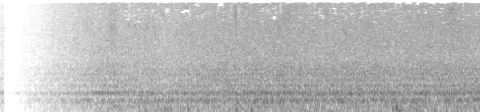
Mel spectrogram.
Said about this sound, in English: This lovely buzz is brought to you by bees active in a blossoming apple tree down the road from Wild Yarrow Farm on New Turnpike Road in Coshecton, New York.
